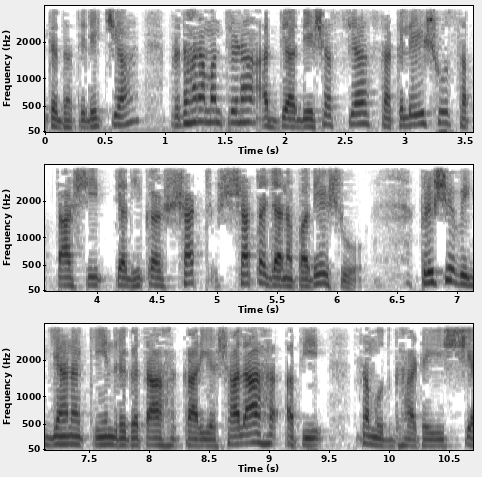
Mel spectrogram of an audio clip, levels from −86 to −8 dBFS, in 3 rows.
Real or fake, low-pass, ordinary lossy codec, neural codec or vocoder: real; 3.6 kHz; none; none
